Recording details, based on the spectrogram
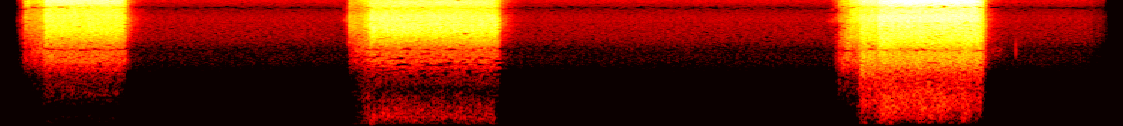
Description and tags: Feild-recording, Wind, Water, Fire, Earth.
Earth, Fire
